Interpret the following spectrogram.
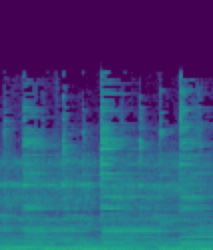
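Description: Background music led by acoustic guitar.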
